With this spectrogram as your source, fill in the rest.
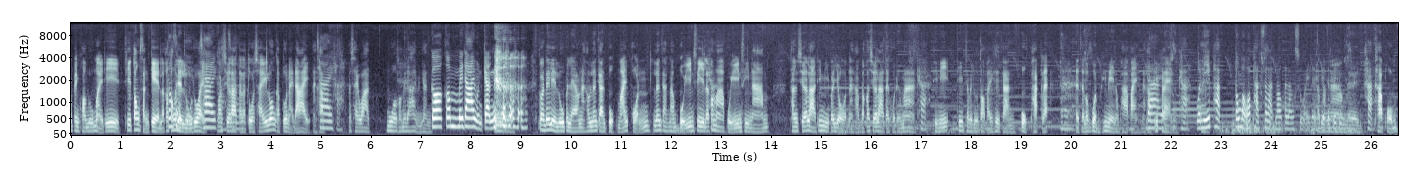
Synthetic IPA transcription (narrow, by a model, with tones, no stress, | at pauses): kɔː˥˩pe˧nkʰwaː˧mɾuː˦˥ma˨˩jt̪ʰiː˥˩t̪ʰiː˥˩t̪ɔ˥˩ŋsa˩˦ŋkeː˨˩lɛ˦wkɔː˥t̪ɾi˧ənɾuː˦˥du˥˩əjʰa˥˩jwaː˥˩t͡ɕʰɯ˦˥ɐ˧laː˧ɛː˨˩la˨˦t̪u˧ɐt͡ɕʰa˦˥jɾu˥˩əmka˨˩p̚t̪u˧ɐna˩˦jdaː˥˩jna˦˥t͡ɕʰa˥jkʰa˥maː˧˥˩t͡ɕʰa˦˥jwaː˥˩ | mu˧ɐkɔː˥˩ma˥˩jdaː˥˩jmɯ˩˦nka˧nkɔː˥˩kɔː˥˩ma˥˩jdaː˥˩jmɯ˨˩˦ənka˧n | kɔː˥˩daː˥˩jli˧ənɾuː˦˥pa˧jlɛː˦˥wna˦˥kʰa˦˥p̚ɾɯ˥˩əŋkaː˧npuː˨˩k̚maː˦˥jpʰo˩˦nɾɯ˥˩əŋkaː˧nt̪ʰa˧mpu˨˩˦jʔi˧nsiː˧lɛː˦˥kɔː˥˩maː˧pu˨˩˦jʔi˧nsiː˧naː˦˥m | t̪ʰaː˦˥ŋt͡ɕʰɯ˦˥ɐlaː˧t̪ʰiː˥˩miː˧pɾa˧joː˨˩t̪̚na˦˥kʰa˦˥p̚lːwkɔː˥˩t͡ɕʰɯ˦˥ɐ˧laː˧t̪aː˨˩kʰo˧nʔɯː˥˩maː˥˩a˥˩t̪ʰiː˧niː˦˥t̪ʰiː˥˩t͡ɕa˨˩pa˧jduː˧t̪ɔː˨˩pa˧jkɔ˥kʰɯː˧kaː˧npuː˨˩k̚pʰa˨˩k̚lɛ˦˥ʔ | a˧di˨˩t͡ɕa˨˩lo˦˥˩mku˧˩ənpʰiː˥˩meː˧lo˧ŋpʰaː˧pa̰˧jna˦˥kda˦aː˥˩iː˥plɛ̰ː˨˩ŋkʰa˥˩wa˧nːiː˦˥pʰa˦˥˩k̚t̪ɔ˥˩ŋbɔː˨˩k̚waː˥˩pʰa˨˩k̚sa˧la˨˩t̪̚ɾa˧wka˧mla˧ŋsu˨˩˦əjlɤː˧a˧mː˨˩a˧˨a˨ŋːnapa˧jdu˧˩mlɤː˧jkʰa˥˩kʰa˦˩pʰːo˨˩˦m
